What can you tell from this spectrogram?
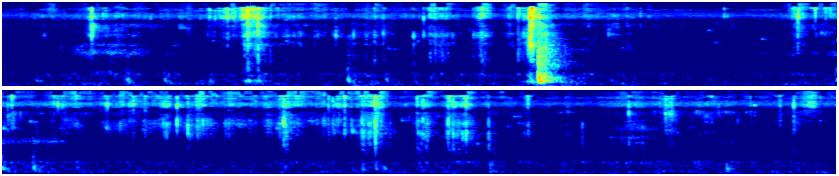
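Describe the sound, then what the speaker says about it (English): Material being cut gives one sharp, crunchy tearing rip like paper, with a few faint snips and ticks before and after, close and otherwise quiet. "You can hear it tearing like paper."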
